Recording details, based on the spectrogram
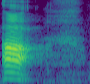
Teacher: विवृत मतलब ओपन पूरा जब मुंह खोल के बोलते हैं तो वह विवृत में आता है जैसे आ अर्धवृत्त मतलब हाफ ओपन जैसे अ ए ओ औ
